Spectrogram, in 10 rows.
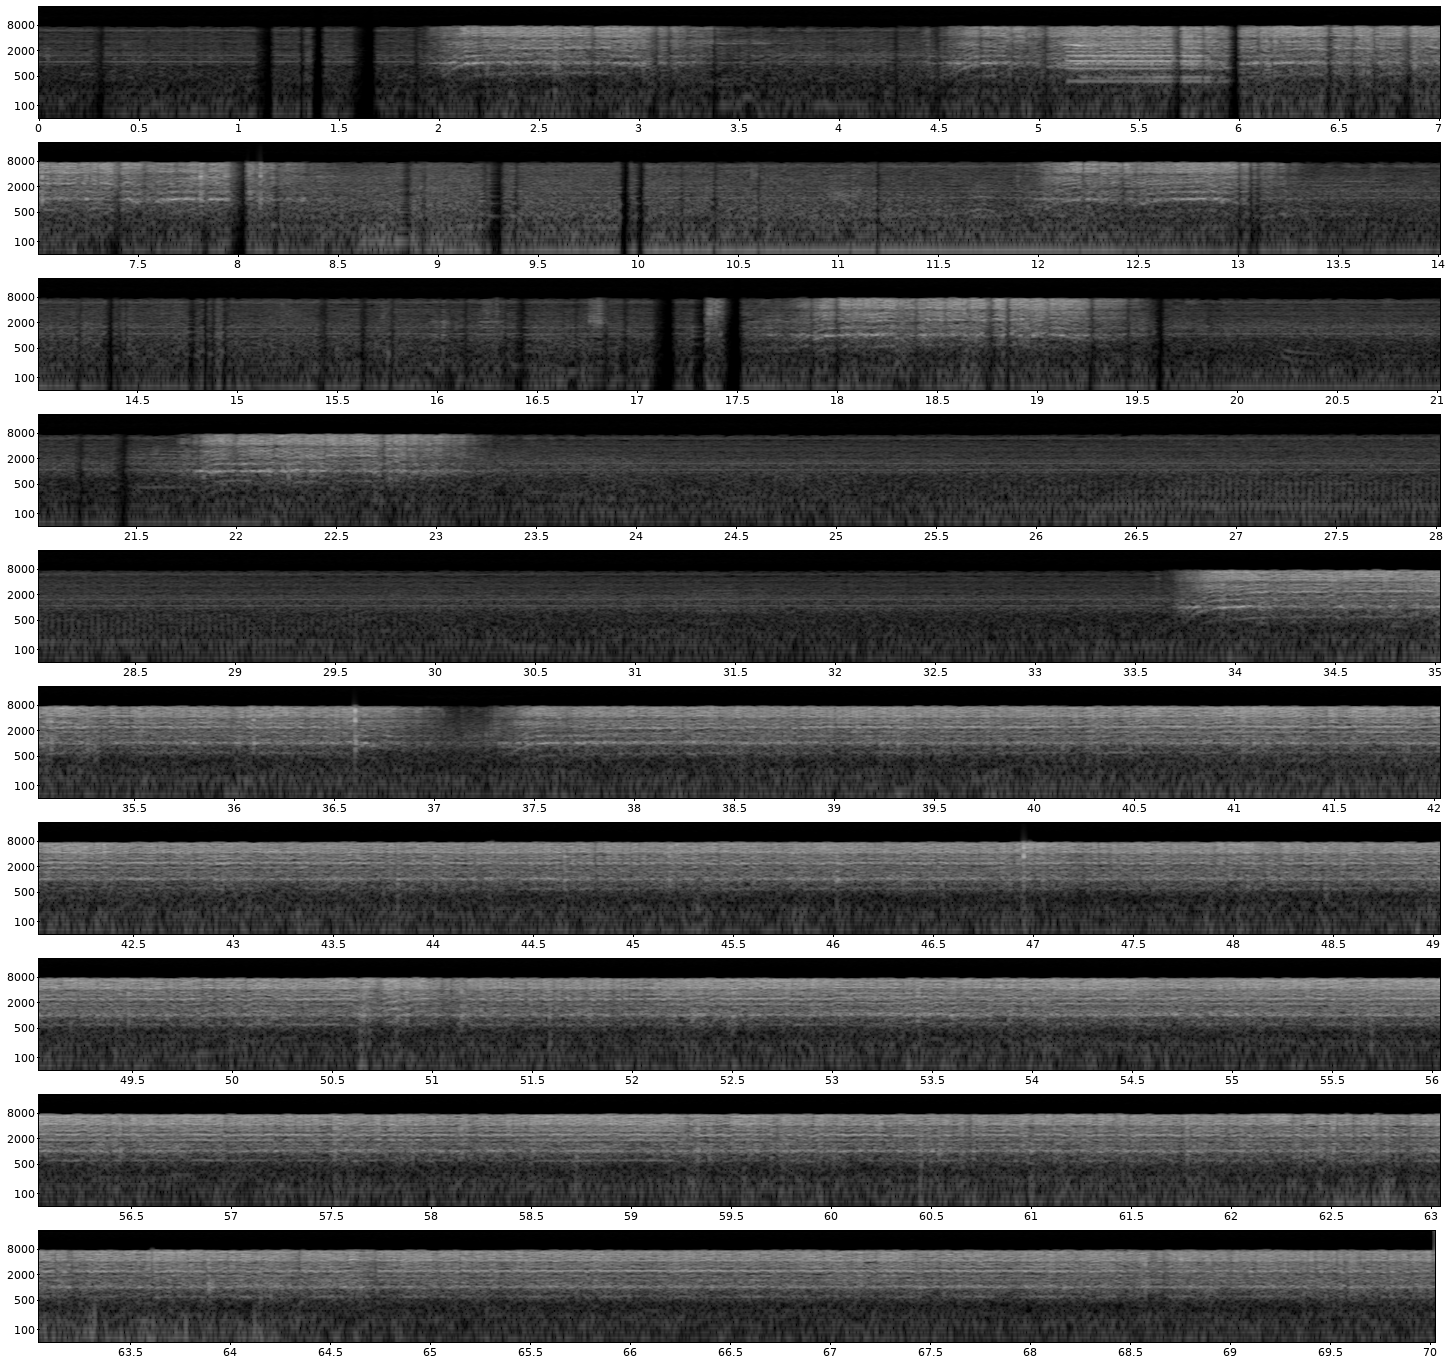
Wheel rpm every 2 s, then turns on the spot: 10, 50, 110, 130, 0, 20, 30, 0, 40, 60, 30, 40, 0, 0, 0, 0, 10, 140, 90, 150, 160, 160, 160, 160, 160, 160, 160, 160, 160, 160, 160, 160, 160, 160, 160.
none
